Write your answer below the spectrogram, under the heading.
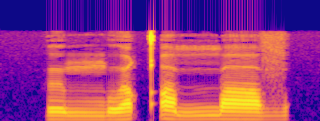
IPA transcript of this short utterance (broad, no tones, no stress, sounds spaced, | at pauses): ɵ mː o qʼ ɑ mː ɑ v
